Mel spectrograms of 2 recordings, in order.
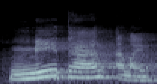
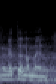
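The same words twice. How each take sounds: First: "methanamine" drawn out slowly, part by part; slow pronunciation. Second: Said in the usual way. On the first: Shown as a demonstration. Teacher showing students how to pronounce the compound's name, "methanamine" said very slowly. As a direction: stretch out each part of "methanamine". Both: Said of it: "we have to pronounce as".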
